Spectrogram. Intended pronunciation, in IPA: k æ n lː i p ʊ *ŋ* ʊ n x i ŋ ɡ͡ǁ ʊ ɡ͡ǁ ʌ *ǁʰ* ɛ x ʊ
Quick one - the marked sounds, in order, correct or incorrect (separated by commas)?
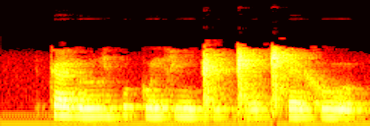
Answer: incorrect, correct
